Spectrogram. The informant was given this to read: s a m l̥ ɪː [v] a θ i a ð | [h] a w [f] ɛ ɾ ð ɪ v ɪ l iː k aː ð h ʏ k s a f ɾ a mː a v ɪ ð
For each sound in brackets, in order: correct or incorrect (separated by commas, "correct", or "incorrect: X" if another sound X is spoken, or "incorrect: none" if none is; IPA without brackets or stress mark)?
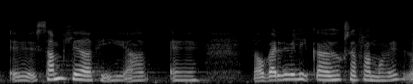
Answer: incorrect: ð, incorrect: θ, incorrect: v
